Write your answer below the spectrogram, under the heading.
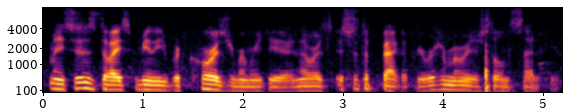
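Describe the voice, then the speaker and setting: A man with a fairly low voice reads a visual novel on stream. He talks quickly and adds casual commentary as he goes. There is faint noise behind him. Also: vocal fry. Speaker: co-reader on a game livestream.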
